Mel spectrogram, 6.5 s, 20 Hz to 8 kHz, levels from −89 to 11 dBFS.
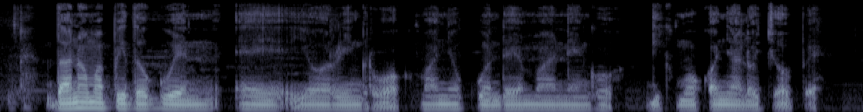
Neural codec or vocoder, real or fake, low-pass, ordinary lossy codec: none; real; 7.2 kHz; none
